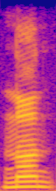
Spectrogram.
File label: "nat1", taiwanese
